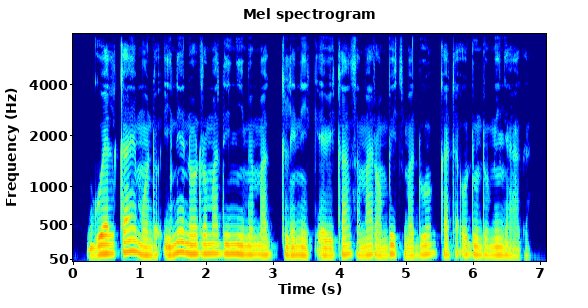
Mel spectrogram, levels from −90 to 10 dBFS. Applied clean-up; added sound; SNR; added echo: none; none; none; none.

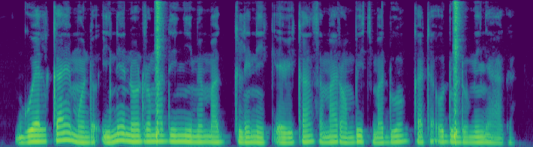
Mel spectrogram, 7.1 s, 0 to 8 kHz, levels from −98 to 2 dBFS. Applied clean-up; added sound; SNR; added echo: none; Hi-hat; 1 dB; none.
